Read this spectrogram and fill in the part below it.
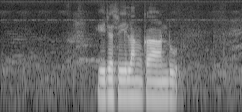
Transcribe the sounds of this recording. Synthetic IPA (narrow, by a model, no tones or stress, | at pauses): iːɾɐsɾiːlɐŋkaːɐɳɖu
